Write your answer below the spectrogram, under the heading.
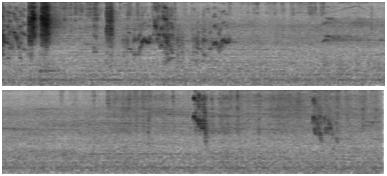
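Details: Budgerigar breeding pair, pet birds, giving a few short, sharp high chirps near the start, then quiet stretches broken by two more brief chirps later. Low steady background hum throughout.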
